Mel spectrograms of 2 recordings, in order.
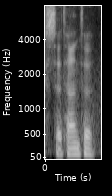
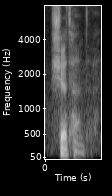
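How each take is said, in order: First: The name begins with a plain S sound. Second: The name begins with an SH sound.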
